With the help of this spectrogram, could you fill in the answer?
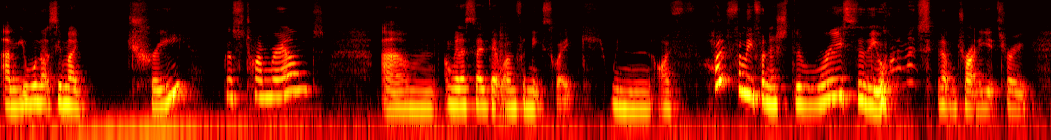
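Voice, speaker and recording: A New Zealand accent comes through. The speaking pace is moderate. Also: woman. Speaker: craft vlogger. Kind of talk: casual show-and-tell video.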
